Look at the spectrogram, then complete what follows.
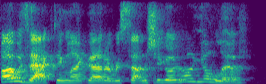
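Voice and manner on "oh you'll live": mock offhand, dismissive tone, waving it off. Imitating a mother brushing off a fussing child: imitating mother's dismissive tone. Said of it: "That's my mother's tone".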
